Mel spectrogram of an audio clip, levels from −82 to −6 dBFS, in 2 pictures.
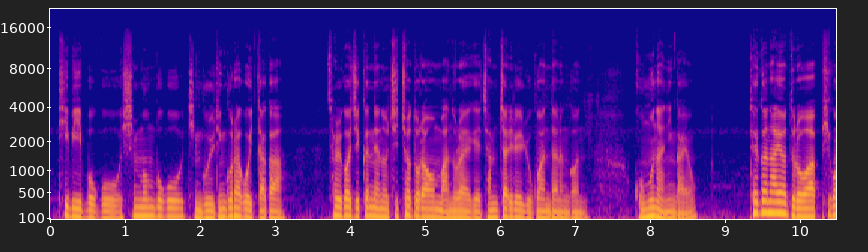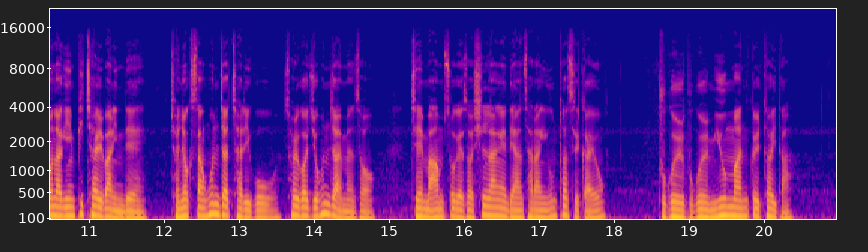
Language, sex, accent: Korean, male, native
